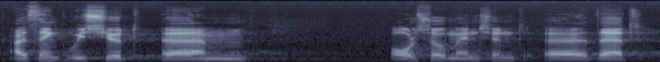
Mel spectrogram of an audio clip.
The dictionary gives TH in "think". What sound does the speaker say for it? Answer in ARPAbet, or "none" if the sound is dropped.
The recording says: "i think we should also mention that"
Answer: TH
